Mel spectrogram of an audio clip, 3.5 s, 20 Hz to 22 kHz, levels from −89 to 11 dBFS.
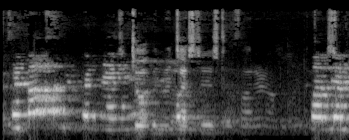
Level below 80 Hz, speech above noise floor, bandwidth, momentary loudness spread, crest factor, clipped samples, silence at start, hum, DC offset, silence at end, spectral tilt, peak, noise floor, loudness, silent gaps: -72 dBFS; 35 dB; 17 kHz; 13 LU; 16 dB; under 0.1%; 0.1 s; none; under 0.1%; 0 s; 1.5 dB/octave; 0 dBFS; -52 dBFS; -15 LUFS; none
